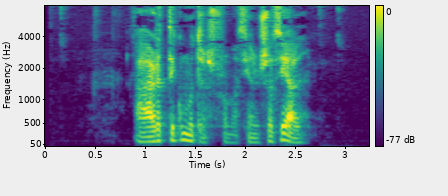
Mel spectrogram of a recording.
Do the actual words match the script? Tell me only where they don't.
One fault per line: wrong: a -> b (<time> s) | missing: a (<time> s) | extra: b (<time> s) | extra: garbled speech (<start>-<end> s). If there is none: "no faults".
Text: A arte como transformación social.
no faults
